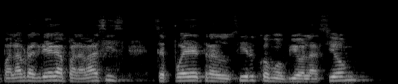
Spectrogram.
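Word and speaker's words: παράβασις: es la palabra griega parabasis creo que la pronunció bien pero si no perdónenme no sé griego pero parece que se se escribe se pronuncia parabasis pero su significado es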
